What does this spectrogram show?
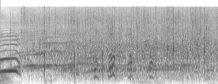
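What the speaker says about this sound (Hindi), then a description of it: "जोरदार ताली हो जाए" Studio audience applause during a Hindi TV show segment, a short burst of clapping with a crowd murmur, starting right after a brief voice and carrying on for a couple of seconds.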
